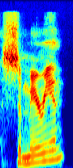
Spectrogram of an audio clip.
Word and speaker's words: Cimmerian: Unified School District graduate the Sumerian exactly yeah yeah right it rhymes with Barbarian the Sumerian Conan ish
